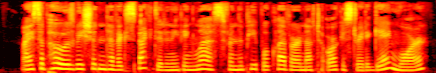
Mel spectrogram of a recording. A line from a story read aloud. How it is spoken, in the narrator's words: Franny says with a sigh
